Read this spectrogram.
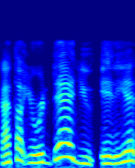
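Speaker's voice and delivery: high, loud angry yell. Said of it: "I yelled at him for scaring me".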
